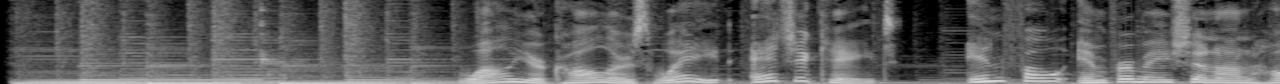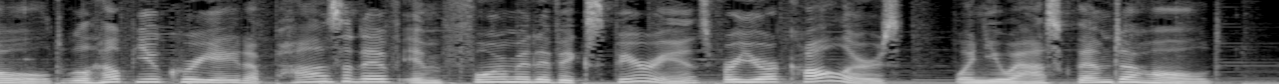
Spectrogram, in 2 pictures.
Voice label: US Voice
